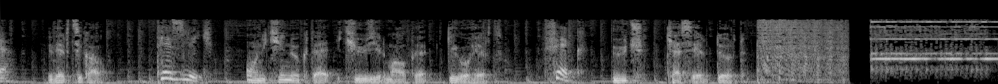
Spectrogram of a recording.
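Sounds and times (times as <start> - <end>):
speech: 0.0 - 7.6
burst of broad noise: 7.6 - 8.6
telephone ringing with a bright buzzy electronic tone: 8.7 - 9.9.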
